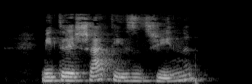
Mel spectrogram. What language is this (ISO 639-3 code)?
epo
